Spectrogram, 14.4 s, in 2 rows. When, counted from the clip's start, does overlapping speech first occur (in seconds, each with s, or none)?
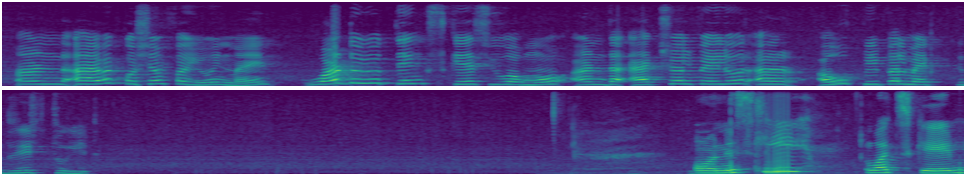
none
